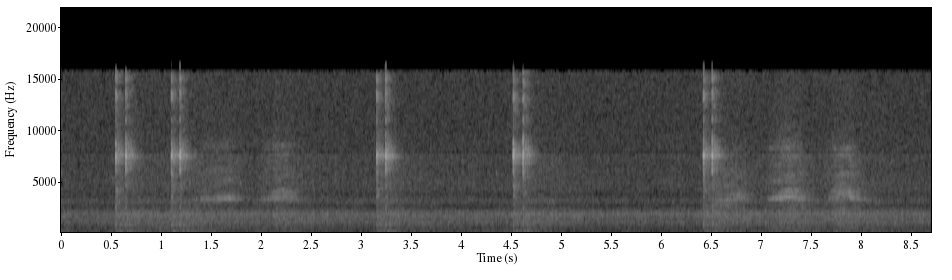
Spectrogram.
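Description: Faint computer mouse clicks, about five, irregularly spaced, over near-silent room tone.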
